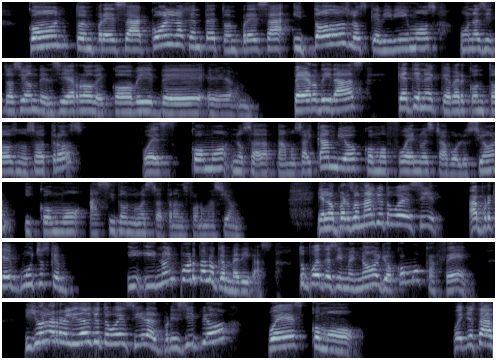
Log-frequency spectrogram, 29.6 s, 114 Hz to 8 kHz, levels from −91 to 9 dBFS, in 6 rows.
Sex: female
